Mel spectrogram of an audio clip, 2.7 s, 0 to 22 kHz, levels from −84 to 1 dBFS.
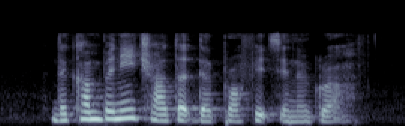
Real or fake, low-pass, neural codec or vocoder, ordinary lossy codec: fake; 7.2 kHz; vocoder, 44.1 kHz, 128 mel bands every 256 samples, BigVGAN v2; none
